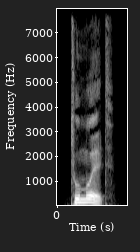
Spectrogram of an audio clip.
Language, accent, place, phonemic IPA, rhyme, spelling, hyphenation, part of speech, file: German, Germany, Berlin, /tuˈmʊlt/, -ʊlt, Tumult, Tu‧mult, noun, De-Tumult.ogg
- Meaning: tumult, ruckus, row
